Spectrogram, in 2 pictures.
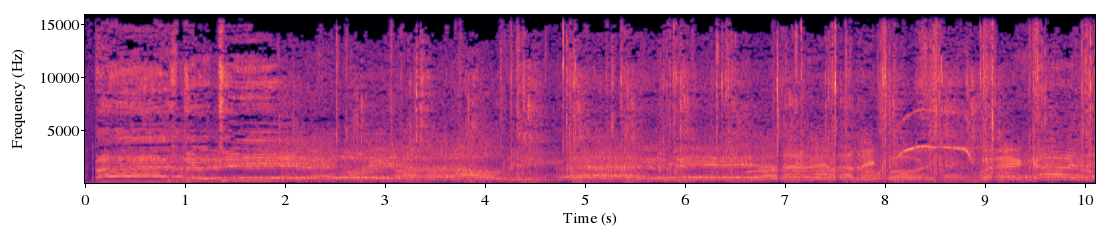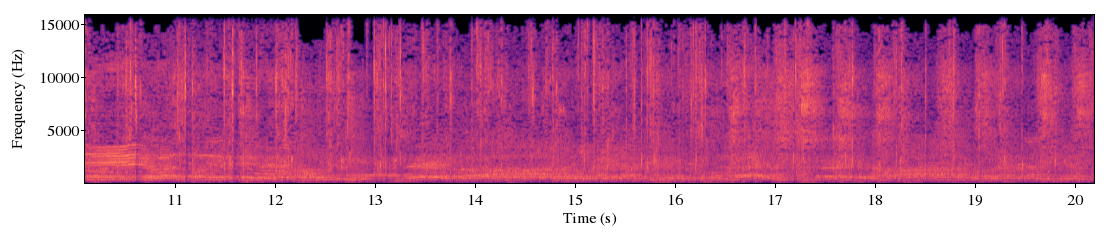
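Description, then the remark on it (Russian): A large crowd of Icelandic football fans shouts and sings their chants together, loud and continuous, with many overlapping voices rising and falling in a rhythmic roar. “Вот, и вместе с ними мы, короче, начали это, кричать их кричалки.”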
